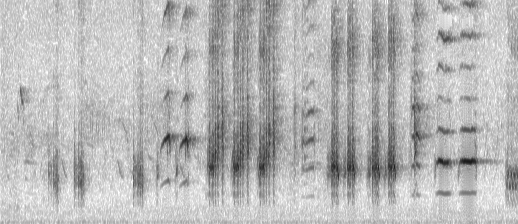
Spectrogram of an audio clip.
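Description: Great reed warbler song: harsh, grating croaks and chattering notes, several per second, mixed with a few thin whistled notes, over a quiet background.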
